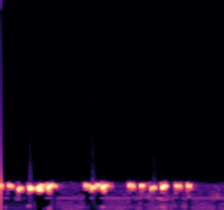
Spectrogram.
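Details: Female common quail, locally batair, calling in quick clusters of short, high, chirping notes, three to six per burst with brief pauses between, over a faint steady electronic tone.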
